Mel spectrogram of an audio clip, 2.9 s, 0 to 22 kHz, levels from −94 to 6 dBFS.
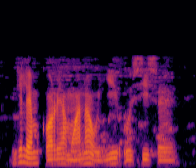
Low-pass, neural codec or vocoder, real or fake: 5.4 kHz; none; real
